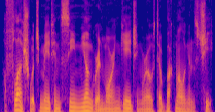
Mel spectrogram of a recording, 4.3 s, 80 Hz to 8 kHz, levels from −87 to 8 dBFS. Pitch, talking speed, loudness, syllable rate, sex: 90 Hz, 210 wpm, -20 LUFS, 4.9 syllables/s, male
